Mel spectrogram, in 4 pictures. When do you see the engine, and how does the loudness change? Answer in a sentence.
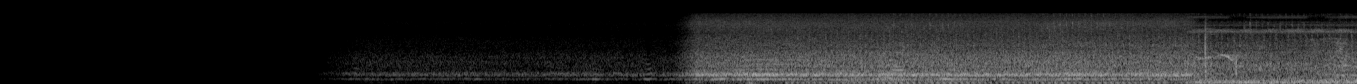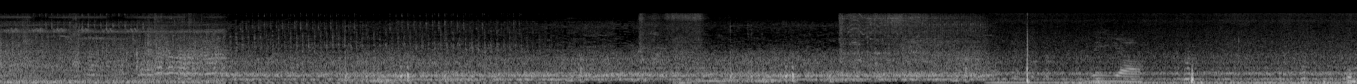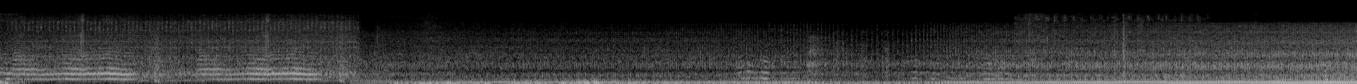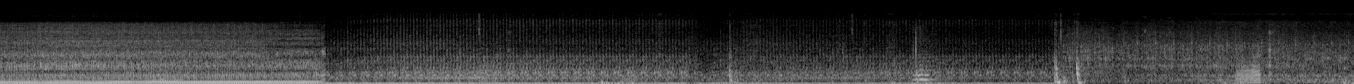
The engine can be heard from 7.8 to 54.2 s, getting louder then quieter.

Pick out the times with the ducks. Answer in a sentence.
The ducks can't be heard in this clip.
